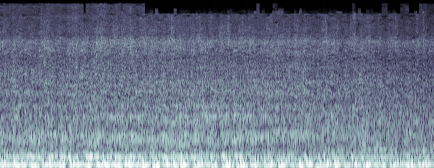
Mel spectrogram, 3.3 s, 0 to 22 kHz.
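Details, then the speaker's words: 1967 VW Bug with a Holley Bug Spray flat-four, first start after the build: deep, steady low thrum with an even beat and no knocks or rattles. It idles smoothly and sounds healthy. "so I got the bud spray motor running sounds good"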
